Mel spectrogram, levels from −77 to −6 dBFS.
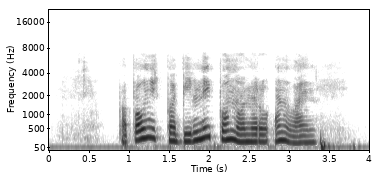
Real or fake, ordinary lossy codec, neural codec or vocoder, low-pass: fake; AAC, 32 kbps; codec, 16 kHz, 8 kbps, FreqCodec, smaller model; 7.2 kHz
